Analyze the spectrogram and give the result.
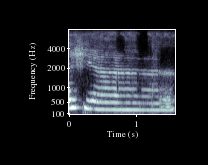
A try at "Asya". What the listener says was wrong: Her name is not pronounced like the continent Asia. It's pronounced Asya.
